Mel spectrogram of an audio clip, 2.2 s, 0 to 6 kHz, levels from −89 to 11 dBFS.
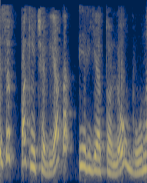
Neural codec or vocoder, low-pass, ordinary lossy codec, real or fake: none; 5.4 kHz; MP3, 32 kbps; real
